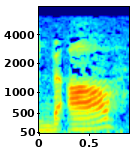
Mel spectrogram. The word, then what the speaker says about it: Baal: The god was Baal in the Hebrew. Most people pronounce it Baal in English.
